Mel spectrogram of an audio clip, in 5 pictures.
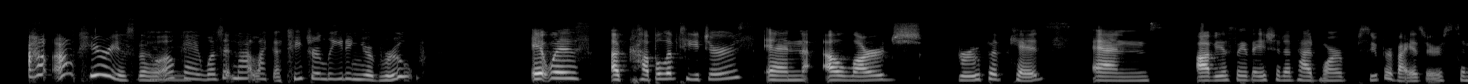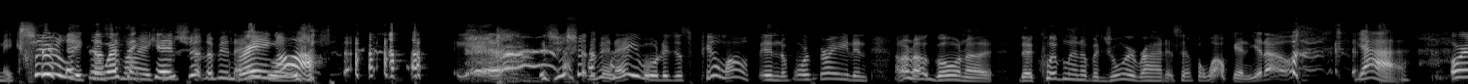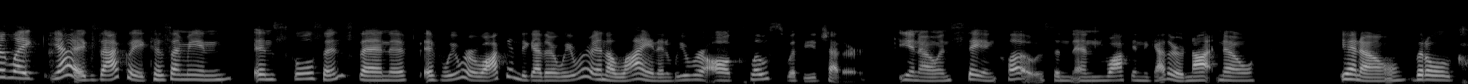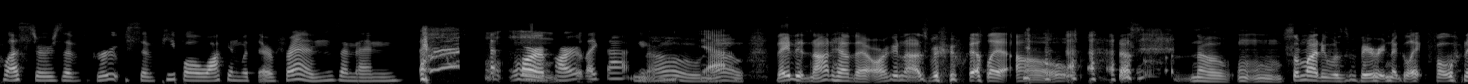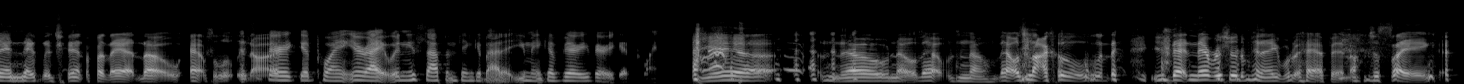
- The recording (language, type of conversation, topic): English, unstructured, Can you share a time when you got delightfully lost, discovered something unforgettable, and explain why it still matters to you?
- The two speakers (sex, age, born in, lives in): female, 45-49, United States, United States; female, 45-49, United States, United States
- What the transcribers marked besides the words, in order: tapping; other background noise; laughing while speaking: "sure that there wasn't kids"; laugh; laugh; laugh; laugh; laughing while speaking: "very"; chuckle; laughing while speaking: "negligent"; laugh; laughing while speaking: "that was not cool"; chuckle; chuckle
